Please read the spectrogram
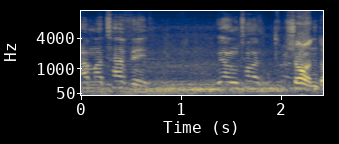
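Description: A bus engine running as a steady low hum inside the cabin, under a man's voice.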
